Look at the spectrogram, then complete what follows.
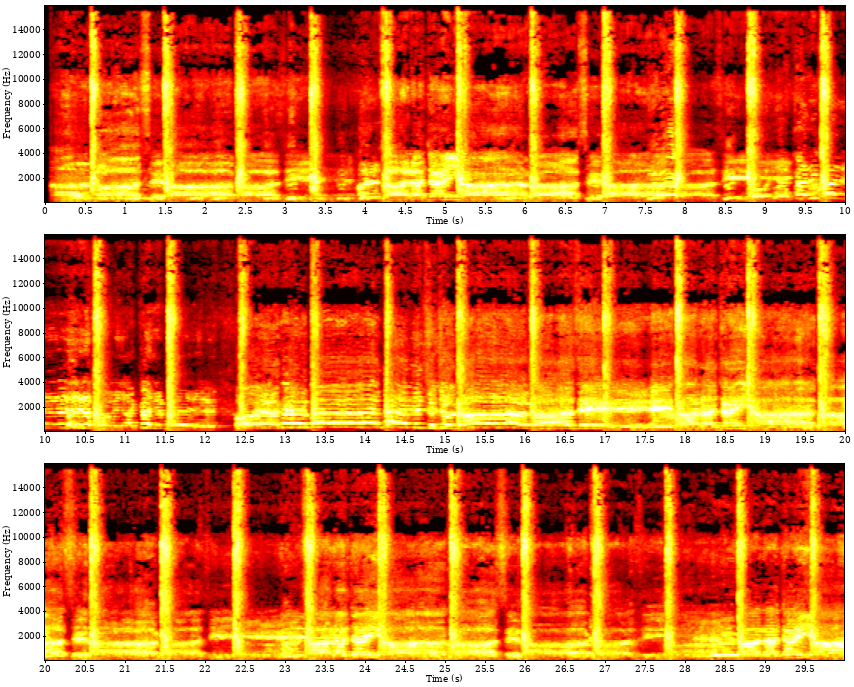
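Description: Men chanting a Punjabi nauha lament, a lead voice with the gathering, over evenly spaced sharp slaps of matam (hands striking chests in unison), a little more than one a second.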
